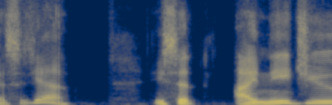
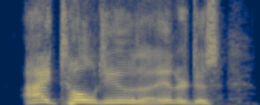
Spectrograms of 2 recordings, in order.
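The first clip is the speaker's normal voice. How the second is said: put-on screaming, much higher pitched; 6 semitones higher than usual. Recounting a man who screamed at him about an introduction: retelling a scream. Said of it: "He's screaming at me".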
